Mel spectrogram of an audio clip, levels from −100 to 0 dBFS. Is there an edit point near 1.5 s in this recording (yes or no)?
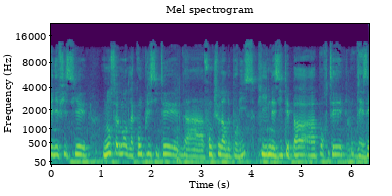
no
